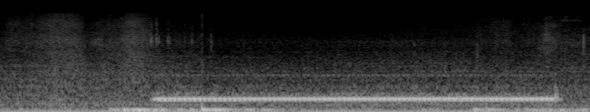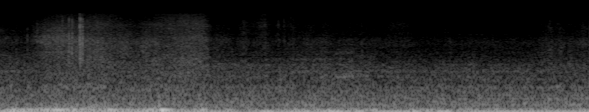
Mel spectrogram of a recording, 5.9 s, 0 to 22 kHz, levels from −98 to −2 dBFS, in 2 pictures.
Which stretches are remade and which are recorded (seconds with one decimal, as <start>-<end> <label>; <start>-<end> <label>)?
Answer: 0.0-5.9 recorded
